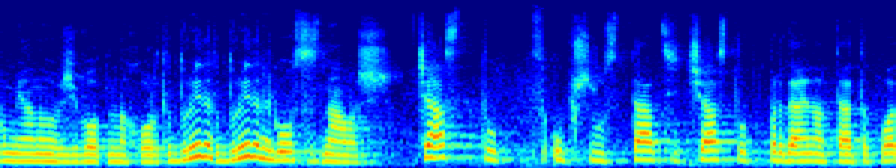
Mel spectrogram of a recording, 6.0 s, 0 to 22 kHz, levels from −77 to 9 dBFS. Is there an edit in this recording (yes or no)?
yes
